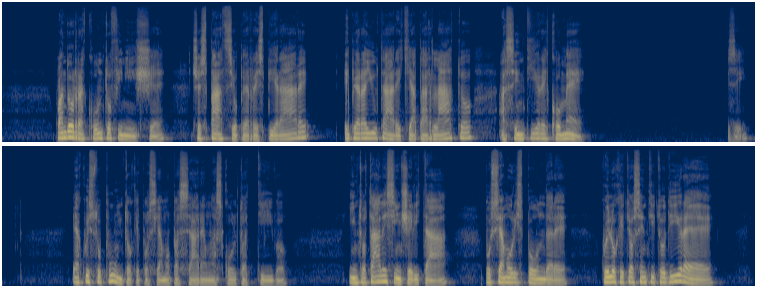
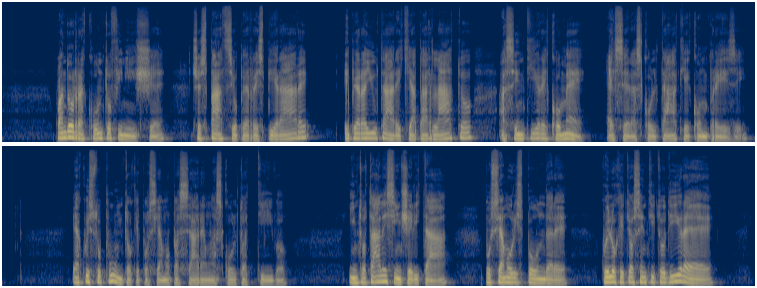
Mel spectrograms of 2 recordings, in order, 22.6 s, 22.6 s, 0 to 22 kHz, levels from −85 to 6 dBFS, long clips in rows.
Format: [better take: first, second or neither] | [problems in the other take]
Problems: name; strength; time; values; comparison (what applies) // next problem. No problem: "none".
second | audio cutting out; at 9 s for 2 s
